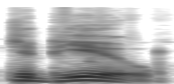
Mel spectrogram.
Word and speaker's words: debut: Yeah, the T is silent. No, but the A in the after the D is what I always mispronounce. It's debut. That's why I get it wrong.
